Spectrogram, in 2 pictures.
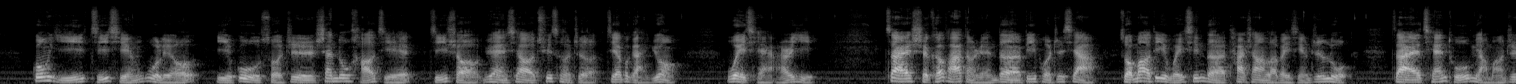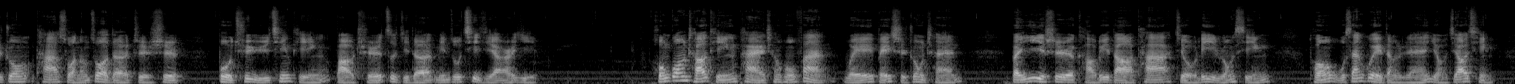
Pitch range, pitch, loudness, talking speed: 90-130 Hz, 105 Hz, -26 LUFS, 230 characters per minute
